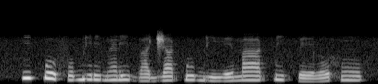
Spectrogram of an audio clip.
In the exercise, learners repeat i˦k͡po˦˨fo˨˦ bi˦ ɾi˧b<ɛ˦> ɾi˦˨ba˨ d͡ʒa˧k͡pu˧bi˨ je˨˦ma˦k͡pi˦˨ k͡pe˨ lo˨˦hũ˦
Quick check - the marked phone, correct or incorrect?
incorrect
